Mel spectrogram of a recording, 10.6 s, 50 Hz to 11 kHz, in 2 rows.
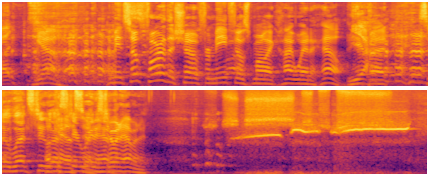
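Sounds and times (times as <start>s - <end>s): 
laughter: 0.0s - 2.0s, 4.4s - 6.6s, 7.7s - 8.4s
speech: 0.0s - 7.2s, 7.9s - 8.6s
breathy attempted whistling, mostly blowing air: 7.4s - 10.6s.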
